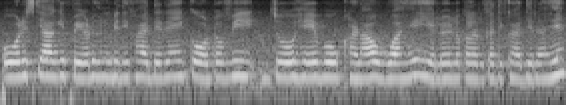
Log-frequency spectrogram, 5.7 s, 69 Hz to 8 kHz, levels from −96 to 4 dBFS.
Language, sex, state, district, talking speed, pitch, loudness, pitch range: Hindi, female, Bihar, Madhepura, 285 wpm, 240 Hz, -21 LUFS, 230-245 Hz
